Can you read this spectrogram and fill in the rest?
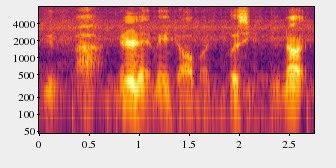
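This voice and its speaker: A man's voice: lowish voice, expressive, fairly quick, a bit bright. A man giving a casual, profane, rambling rant as a guitar vlogger, often tagging his sentences with "you know what I mean".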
